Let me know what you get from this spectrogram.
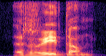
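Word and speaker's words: rhythm: रिदम में भी आप देख सकते हैं आर एच एक साथ में आया है और रूल से बताया गया है कि जब आर एच एक साथ में आता है तो आर एच का उच्चारण र से किया जाता है।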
